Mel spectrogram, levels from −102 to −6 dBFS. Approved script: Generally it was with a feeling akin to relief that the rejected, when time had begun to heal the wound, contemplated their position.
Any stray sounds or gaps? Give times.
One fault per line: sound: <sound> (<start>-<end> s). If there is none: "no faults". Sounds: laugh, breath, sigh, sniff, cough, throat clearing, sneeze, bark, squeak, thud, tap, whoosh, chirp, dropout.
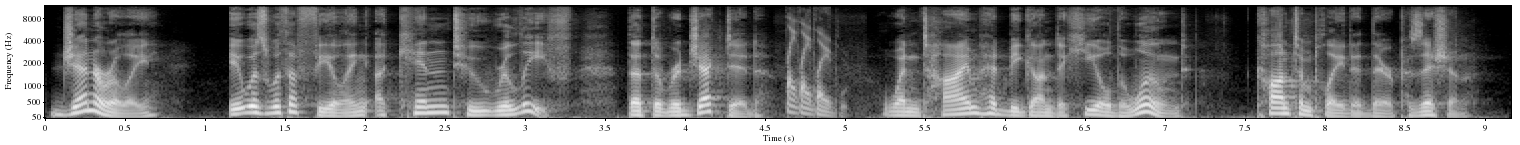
sound: chirp (4.6-5.0 s)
